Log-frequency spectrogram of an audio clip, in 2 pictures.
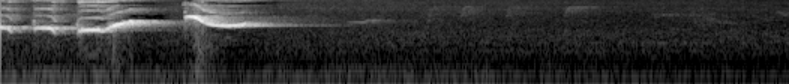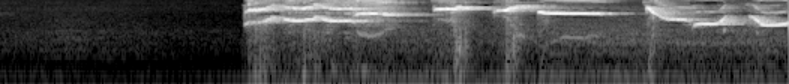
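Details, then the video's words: Orange-headed thrush singing, recorded as training material for other birds: rich rising and falling whistles, then a pause, then a burst of high mixed whistles and sharp notes. "Burung anis gacoran || masteran untuk burung anis"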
